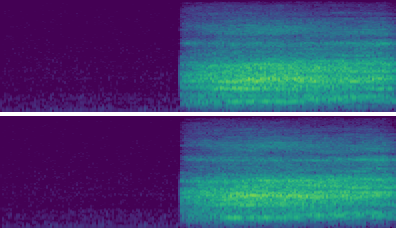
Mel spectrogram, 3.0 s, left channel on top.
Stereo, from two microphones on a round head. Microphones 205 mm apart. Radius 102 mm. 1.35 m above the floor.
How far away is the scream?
About 1.4 m.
